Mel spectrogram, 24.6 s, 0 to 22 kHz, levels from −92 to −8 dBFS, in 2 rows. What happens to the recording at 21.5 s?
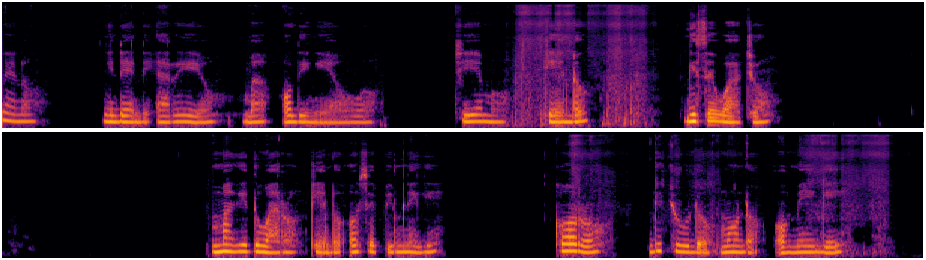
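At 21.5 s the speech continues without interruption, and no fault can be heard at that moment.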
